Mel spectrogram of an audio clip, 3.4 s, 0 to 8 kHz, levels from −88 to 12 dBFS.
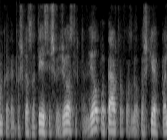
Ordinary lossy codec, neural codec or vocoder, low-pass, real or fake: AAC, 32 kbps; none; 7.2 kHz; real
